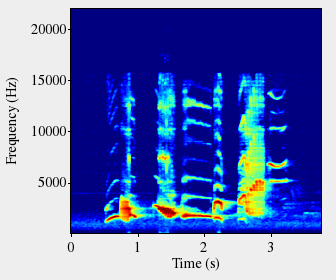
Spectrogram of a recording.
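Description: A Eurasian blackbird sings one mellow, fluting phrase of slurred whistles that ends in a higher, scratchy twitter, all within about three seconds, with no other sounds.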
